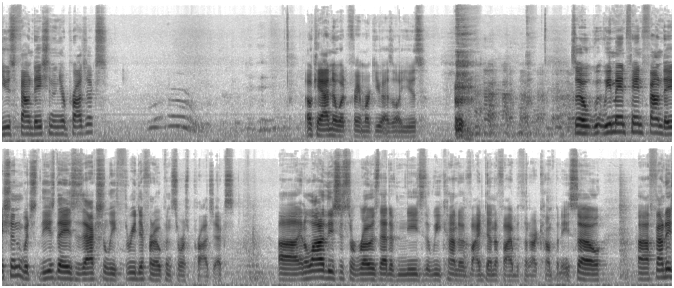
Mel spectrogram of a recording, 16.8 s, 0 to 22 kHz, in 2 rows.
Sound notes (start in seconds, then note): 2.1 audience hollers; 5.9 audience laughing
